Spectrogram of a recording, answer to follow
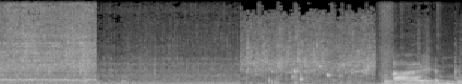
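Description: Steady hissing kitchen noise while chicken cooks in a pan, louder for the first second or so, softer, then louder again. Music with a voice comes in about five seconds in.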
